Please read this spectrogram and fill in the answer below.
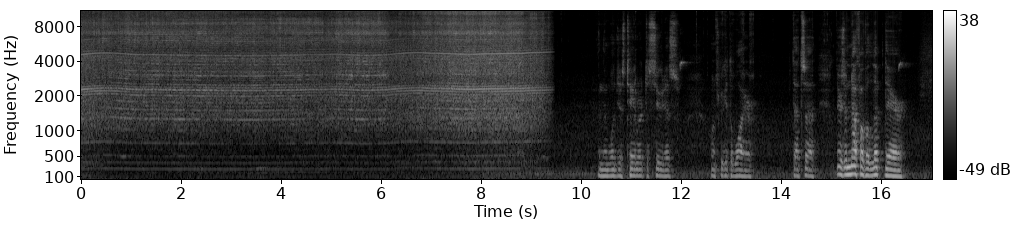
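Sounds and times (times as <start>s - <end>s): rotary tool grinding firebrick: 0.0s - 9.5s.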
